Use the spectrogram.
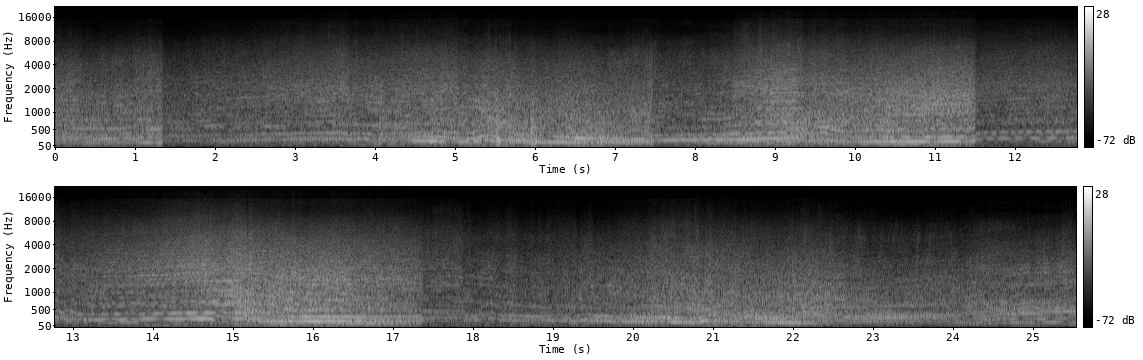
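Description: Race car engines roar and whine through rising and falling gear changes on the Watkins Glen circuit in iRacing, several cars sweeping past in repeated waves, loud and close, with no talking.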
